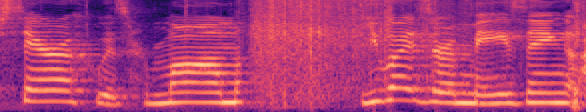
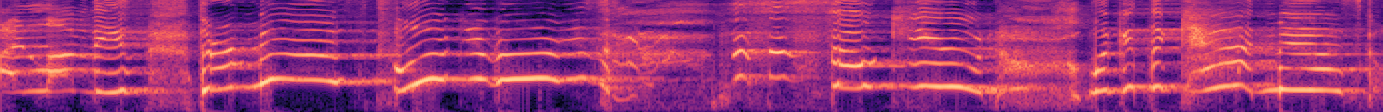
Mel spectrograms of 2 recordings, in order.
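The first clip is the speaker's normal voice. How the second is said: squealing delight. Real, not acted. Squealing over cat masks.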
